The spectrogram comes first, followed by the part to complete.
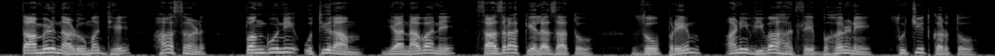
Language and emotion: Marathi, neutral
